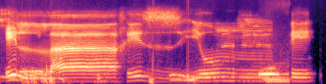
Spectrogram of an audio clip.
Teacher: Rumah tanwin bertemu dengan huruf fa, bacaan ikhfa, dibaca samar-samar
